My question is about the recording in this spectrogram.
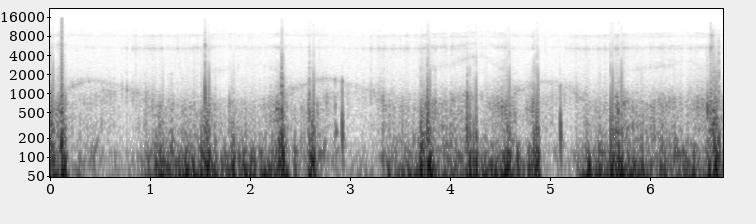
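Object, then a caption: Silicone rubber microphone ear covers. Long red nails steadily scratch and tap both white silicone rubber microphone ear covers. A dense, muffled low rumble of rubbing is broken by short, sharp taps whose clicks reach into high, bright tones.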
